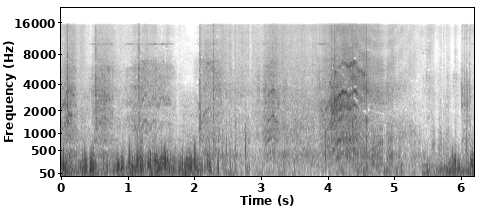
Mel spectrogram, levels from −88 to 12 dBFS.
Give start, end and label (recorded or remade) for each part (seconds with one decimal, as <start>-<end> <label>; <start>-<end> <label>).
0.0-6.2 recorded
